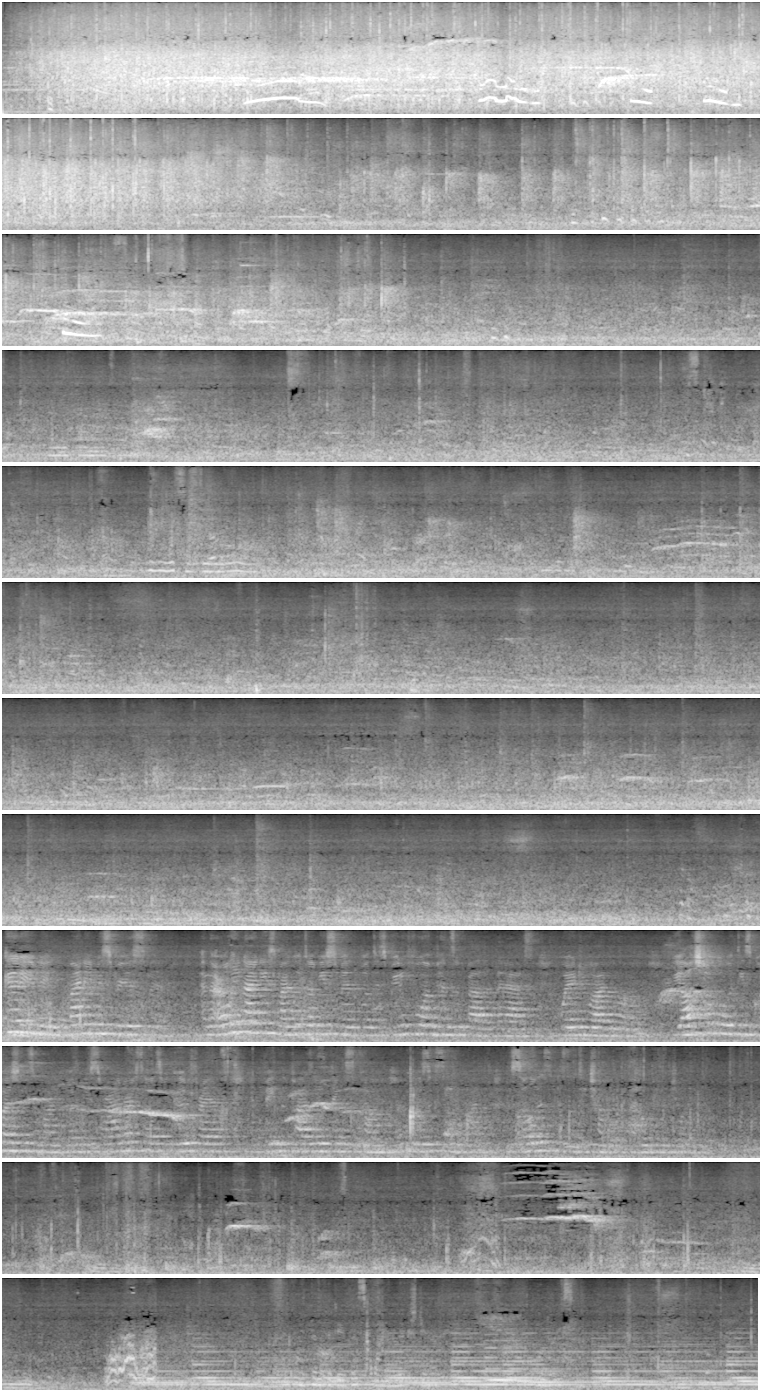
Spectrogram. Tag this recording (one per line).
audience
crowd
auditorium
applause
